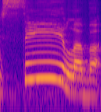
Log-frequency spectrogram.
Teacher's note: A antepenúltima sílaba da palavra, ou a terceira de trás para frente, é a sílaba mais forte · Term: proparoxítonas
